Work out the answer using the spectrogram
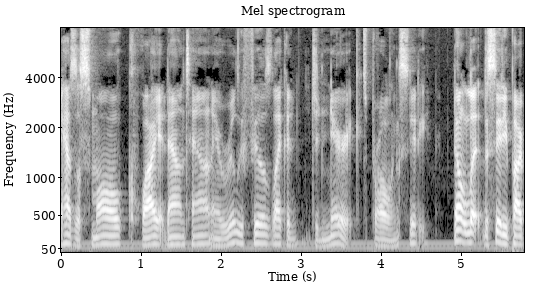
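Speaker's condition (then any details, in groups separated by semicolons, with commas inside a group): No condition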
